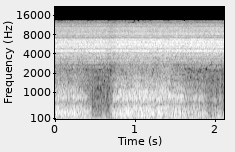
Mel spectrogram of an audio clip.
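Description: Dave's breathing sounds over the constant hiss of his oxygen supply during HAL's disconnection scene, with a brief drop in the breath noise near the start before the steady rhythm resumes.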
